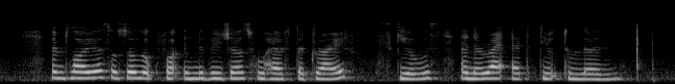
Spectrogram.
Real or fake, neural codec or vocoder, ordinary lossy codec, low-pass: real; none; MP3, 48 kbps; 7.2 kHz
